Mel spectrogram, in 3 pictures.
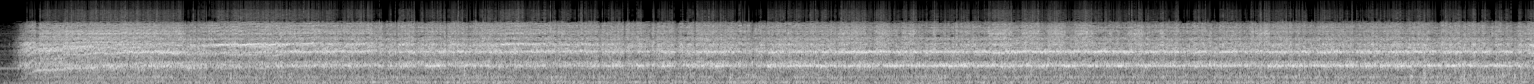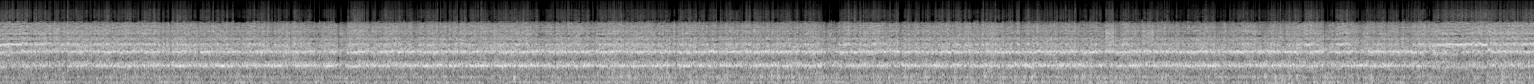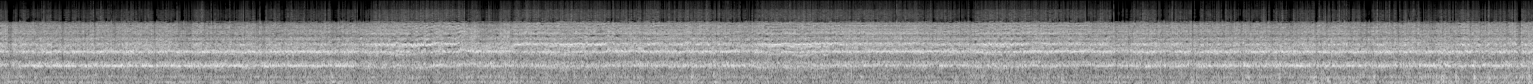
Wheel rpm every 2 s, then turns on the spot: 160, 220, 230, 230, 230, 230, 230, 230, 230, 230, 230, 240, 240, 230, 230, 230, 230, 220, 230, 230, 230, 230, 230.
none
